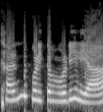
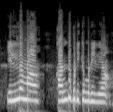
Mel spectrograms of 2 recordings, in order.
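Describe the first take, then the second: First: Slow, savoured repeat of கண்டுபிடிக்க முடியலையா; gloating. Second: Said in the usual way. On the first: Acted. Schemer savours that they couldn't find out, slow gloating repeat. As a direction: let கண்டுபிடிக்க முடியலையா roll out slowly in triumph. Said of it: "சந்தோஷத்தை உச்சியில இருக்கேன்".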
